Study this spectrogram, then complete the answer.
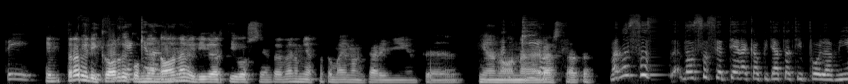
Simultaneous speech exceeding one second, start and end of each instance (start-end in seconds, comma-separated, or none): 0.7-2.0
